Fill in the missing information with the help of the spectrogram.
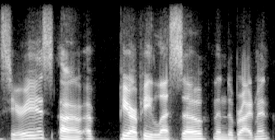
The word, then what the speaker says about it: debridement: It could be debridement as well, because sometimes, like, is that how you say it, debridement? – Yep.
